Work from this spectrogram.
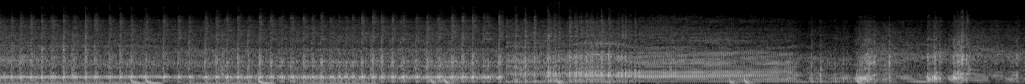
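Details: Honda CR250R two-stroke, first start after years of sitting with a fresh top and bottom end rebuild, on premix: rings out on throttle, then stumbles as revs drop and won't hold idle; owner suspects the carburetor idle adjustment.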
